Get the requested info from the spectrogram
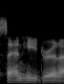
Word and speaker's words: Sanhedrin: In the ancient land here of Israel, there's a court system called the Sanhedrin. Some people pronounce that Sanhedrin. I won't pick on you if you do.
